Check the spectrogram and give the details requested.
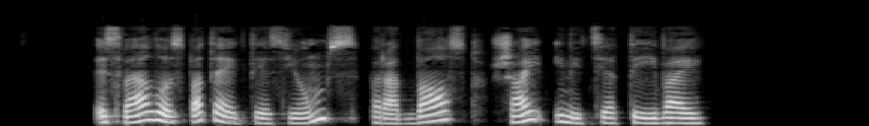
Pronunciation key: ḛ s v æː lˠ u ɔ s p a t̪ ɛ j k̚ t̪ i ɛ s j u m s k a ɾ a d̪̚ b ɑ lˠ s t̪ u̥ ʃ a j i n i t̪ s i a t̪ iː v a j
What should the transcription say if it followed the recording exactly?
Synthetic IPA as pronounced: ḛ s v æː lˠ u ɔ s p a t̪ ɛ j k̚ t̪ i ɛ s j u m s p a ɾ a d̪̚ b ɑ lˠ s t̪ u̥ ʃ a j i n i t̪ s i a t̪ iː v a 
